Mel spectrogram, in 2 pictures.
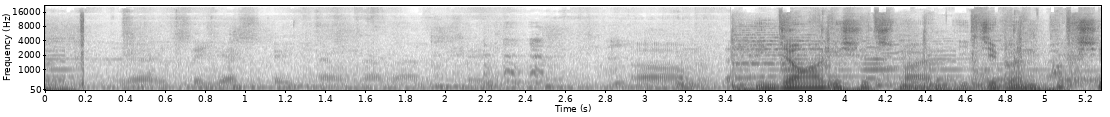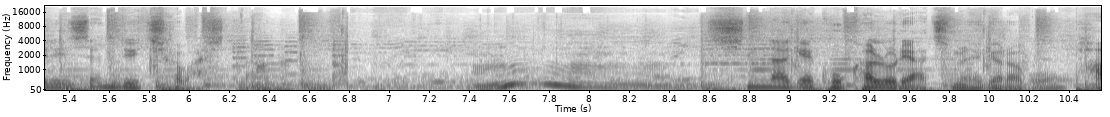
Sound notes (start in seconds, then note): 7.4 sipping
